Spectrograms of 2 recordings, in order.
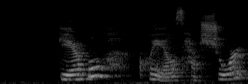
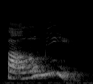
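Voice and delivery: calling out; 12 semitones higher, 9 dB louder than usual. A narrator's reading. Quincy calls family.

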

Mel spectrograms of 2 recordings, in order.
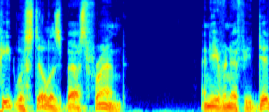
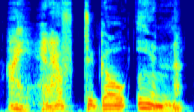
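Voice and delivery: slow, higher, strained insistence; insistent old woman; 4 semitones higher, slower than usual. A narrator's reading. Old woman desperate to get inside her house, insistent. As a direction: drag the words out, insisting. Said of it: "the old woman insisted".

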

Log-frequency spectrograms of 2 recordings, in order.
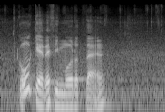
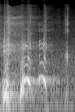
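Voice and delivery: a much higher squealing laugh; high giggle; 5 dB louder than usual. Real, not acted. Streamer laughing at his own joke, high squealing giggle.

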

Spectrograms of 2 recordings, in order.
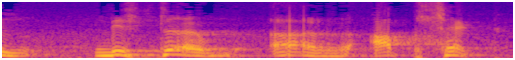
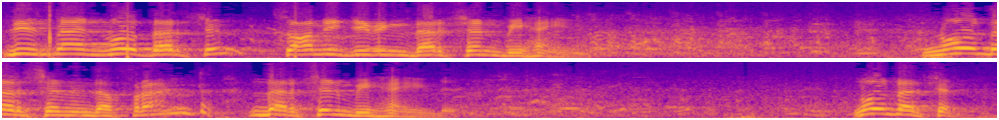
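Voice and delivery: high, amused, chuckling through it; amused retelling with laughs; laughing while telling; 6 semitones higher than usual. Real, not acted. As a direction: tell it through real laughter. Laughing at funny darshan story.

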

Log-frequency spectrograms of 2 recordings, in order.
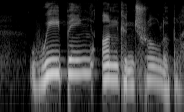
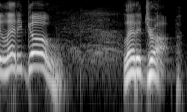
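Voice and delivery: louder, call it out for all to repeat; loud preaching call; 4 semitones higher, 9 dB louder than usual. Real, not acted. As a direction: proclaim it to the congregation. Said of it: "Everybody say".

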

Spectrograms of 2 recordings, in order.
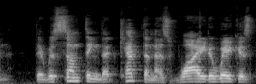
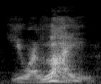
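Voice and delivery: cold accusation; 6 semitones lower, slower than usual. Acted. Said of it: "said the Queen".

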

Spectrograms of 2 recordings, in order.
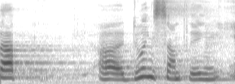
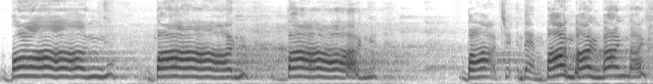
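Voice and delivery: loud, high, sung bong bong; sung bell tolls; 4 semitones higher, 13 dB louder, much slower than usual. Retold or imitated. Imitating the Angelus bells for the audience, loud sung tolls. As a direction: ring each bong out like a bell.

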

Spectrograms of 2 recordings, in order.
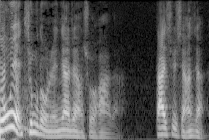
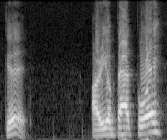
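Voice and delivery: usual speaking voice

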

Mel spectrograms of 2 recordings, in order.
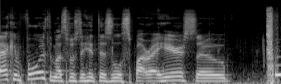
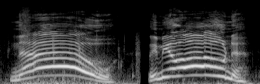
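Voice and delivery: high, loud mock-terrified cry; hammed-up victim in distress; panicked plea; 12 semitones higher, 4 dB louder, much slower than usual. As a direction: wail to be left alone. Pleads as the attacked worm.

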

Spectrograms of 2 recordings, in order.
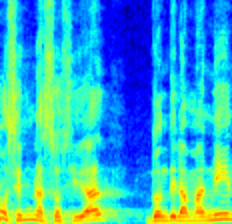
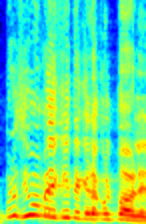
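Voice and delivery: loud, fast, indignant cry; mock outraged shout; 6 semitones higher, 10 dB louder, faster than usual. Lawyer on TV shouting at his client. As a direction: blurt it out like the shocked lawyer. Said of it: "un abogado que hay por la televisión que le dijo".

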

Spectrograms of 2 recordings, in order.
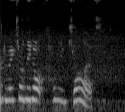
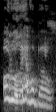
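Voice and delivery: sudden loud panicked yell; alarmed shout; 11 dB louder than usual. Real, not acted. Sees enemy archer, panics.

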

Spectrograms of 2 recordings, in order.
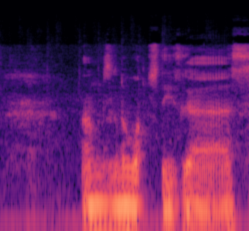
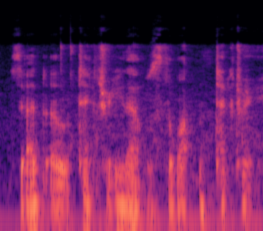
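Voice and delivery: softer whisper while browsing; whispered muttering; 3 semitones lower, 8 dB quieter than usual. Real, not acted. Gamer whispering to himself in the tech tree. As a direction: mutter under your breath.

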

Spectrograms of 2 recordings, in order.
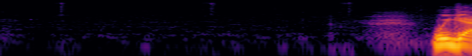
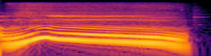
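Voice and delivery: engine noise imitation; 4 semitones higher, 4 dB louder than usual.

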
